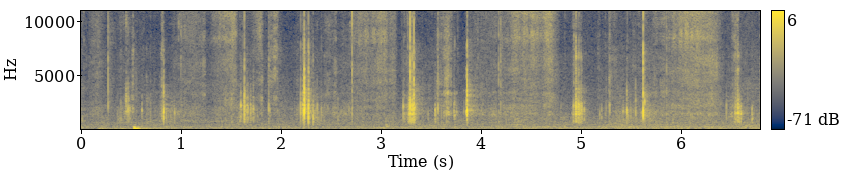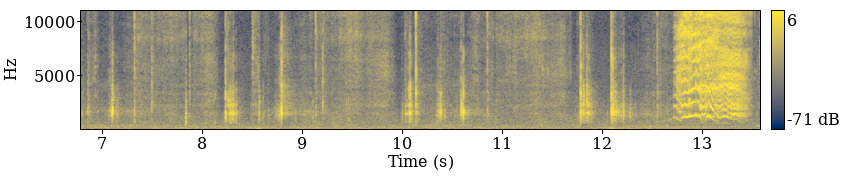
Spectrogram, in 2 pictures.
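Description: Quiet handling of a new cassette tape: fingertips touch the tape as the reel is turned slightly, giving a string of sharp little squeaks and crackles at irregular intervals, ending in a brief rough rustling burst. No one speaks.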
